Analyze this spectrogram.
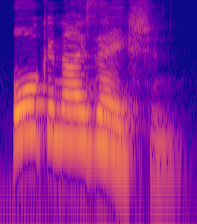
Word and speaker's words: organisation: The first syllable is given secondary stress, the second and third are weak, the fourth syllable is given primary stress, and the fifth is weak, making it sound like this. Organisation.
